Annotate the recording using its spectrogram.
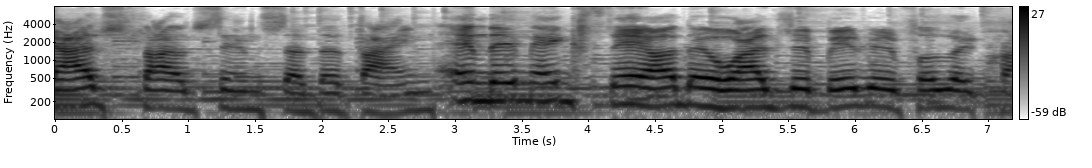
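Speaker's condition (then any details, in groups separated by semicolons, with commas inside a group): Cerebral palsy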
